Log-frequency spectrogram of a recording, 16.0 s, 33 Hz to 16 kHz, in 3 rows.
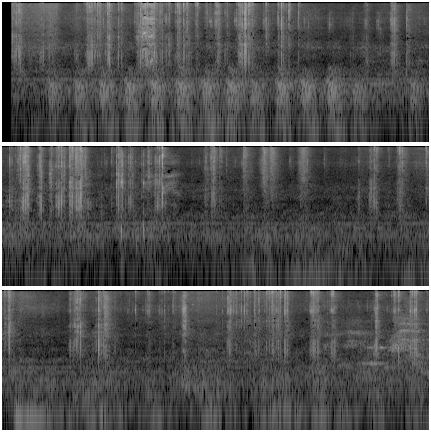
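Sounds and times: rats gnawing cracker: 0.1s - 16.0s.

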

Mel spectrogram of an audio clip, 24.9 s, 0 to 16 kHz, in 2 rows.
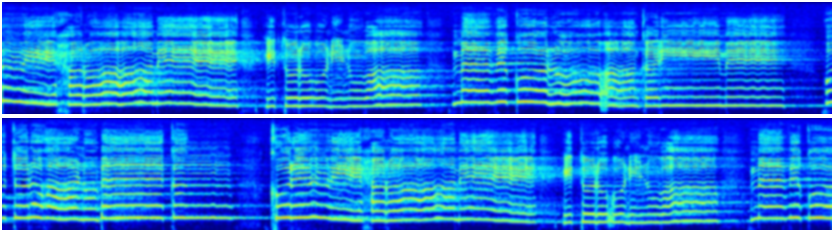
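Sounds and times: boy singing unaccompanied: 12.4s - 15.9s, 16.5s - 24.9s.

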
